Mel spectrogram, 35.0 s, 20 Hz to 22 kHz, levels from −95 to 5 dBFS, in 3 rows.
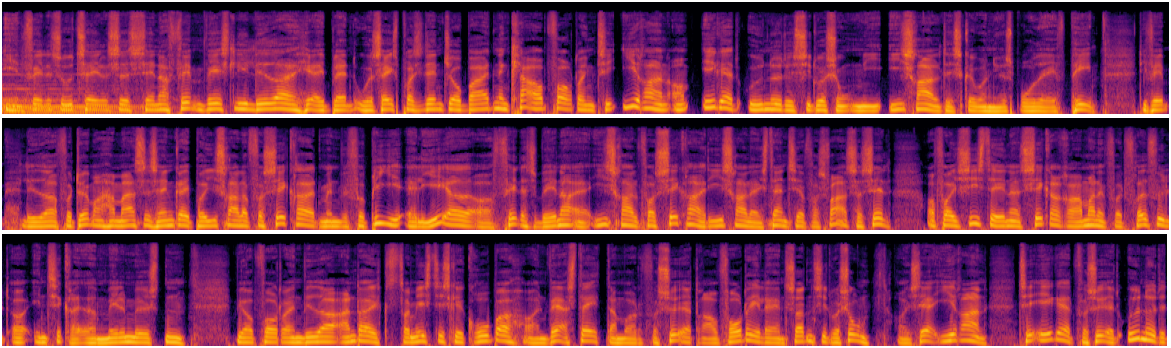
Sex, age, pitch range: male, 60-79, 120-150 Hz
